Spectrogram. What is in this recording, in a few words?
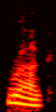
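"rug", English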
